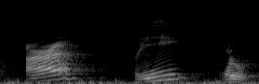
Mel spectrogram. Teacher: ঠিক আছে, চাপ চাপ দিয়ে দিয়ে পড়তে হবে। আ মানে আ কি বলতে হবে গলার মধ্যে চাপ দিয়া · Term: আইন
